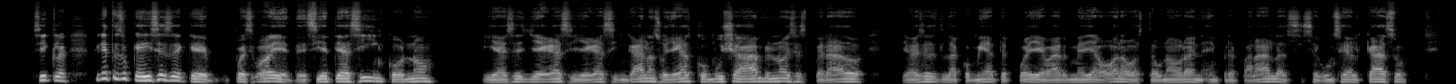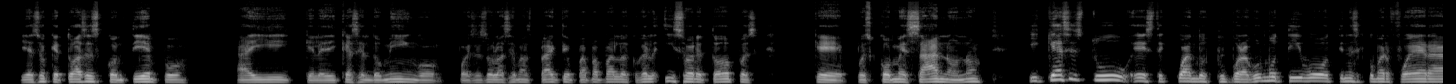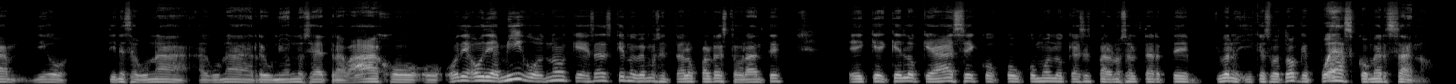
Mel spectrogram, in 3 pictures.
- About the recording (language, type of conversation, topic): Spanish, podcast, ¿Cómo organizas tus comidas para comer sano entre semana?
- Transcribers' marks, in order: none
